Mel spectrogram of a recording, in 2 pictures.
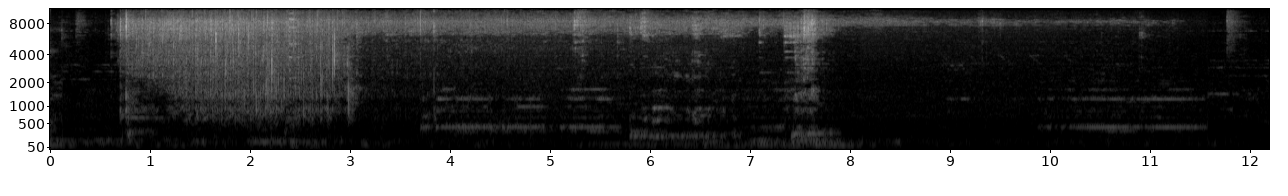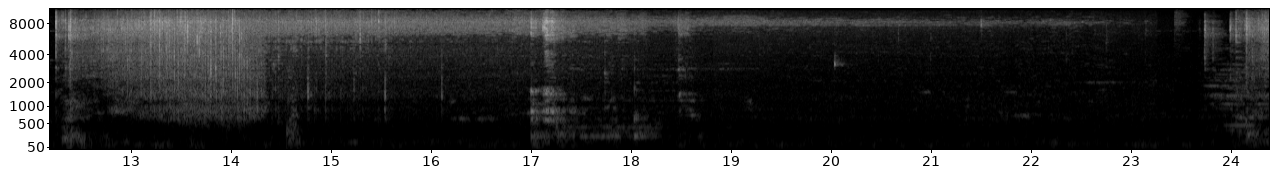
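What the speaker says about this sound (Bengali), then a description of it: "আমি একইভাবে কয়েকটা পিঠা আপনাদের ভেজে দেখিয়ে দিচ্ছি।" Wheat-flour pitha deep-frying in hot oil, a bright steady sizzle that swells twice as pieces go in, with occasional clinks and stirring, close and loud, no talking.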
